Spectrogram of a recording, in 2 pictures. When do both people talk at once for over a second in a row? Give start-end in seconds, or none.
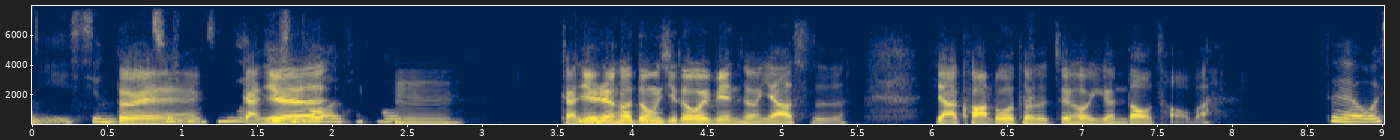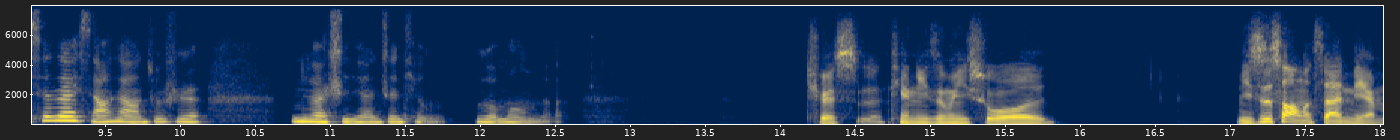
0.5-2.5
